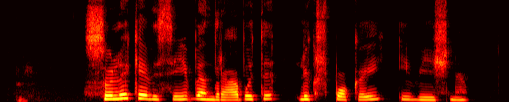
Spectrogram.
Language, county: Lithuanian, Klaipėda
